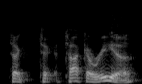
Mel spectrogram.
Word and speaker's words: taqueria: Dennis Conner had a favorite taqueria.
